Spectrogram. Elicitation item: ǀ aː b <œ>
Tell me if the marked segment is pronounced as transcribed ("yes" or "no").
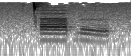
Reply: no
